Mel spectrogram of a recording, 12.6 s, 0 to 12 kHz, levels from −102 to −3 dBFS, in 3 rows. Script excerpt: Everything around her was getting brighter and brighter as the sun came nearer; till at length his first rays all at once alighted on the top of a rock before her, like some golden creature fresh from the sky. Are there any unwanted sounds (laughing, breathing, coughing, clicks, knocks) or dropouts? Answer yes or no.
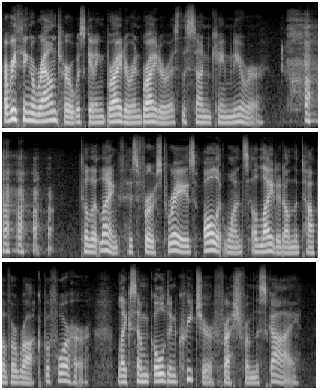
yes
